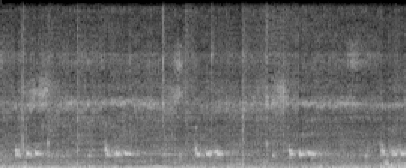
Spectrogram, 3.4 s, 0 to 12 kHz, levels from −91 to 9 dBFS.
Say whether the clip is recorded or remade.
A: remade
